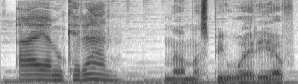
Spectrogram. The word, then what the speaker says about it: Ciaran: This ring belonged to the Lord's Blade Kiran or Kiran, which as it turns out is how her name is pronounced according to cut content. I am Kiran.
